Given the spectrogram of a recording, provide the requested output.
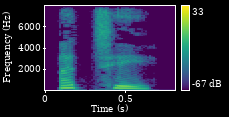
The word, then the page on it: ಅಚ್ಚಚ್ಚೆ: accacce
